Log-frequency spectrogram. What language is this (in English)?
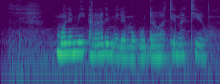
Kikuyu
